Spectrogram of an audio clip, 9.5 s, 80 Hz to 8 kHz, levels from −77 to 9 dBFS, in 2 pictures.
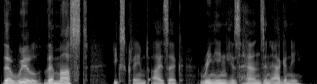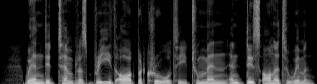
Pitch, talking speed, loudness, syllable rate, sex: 120 Hz, 150 wpm, -19 LUFS, 4.6 syllables/s, male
